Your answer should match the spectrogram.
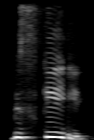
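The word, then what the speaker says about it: biscuit: means D is silent letter ডিজাইলে so Wednesday বিস্কিট ইউ is silent hair বিস্কিট ইউ is silent here varsity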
